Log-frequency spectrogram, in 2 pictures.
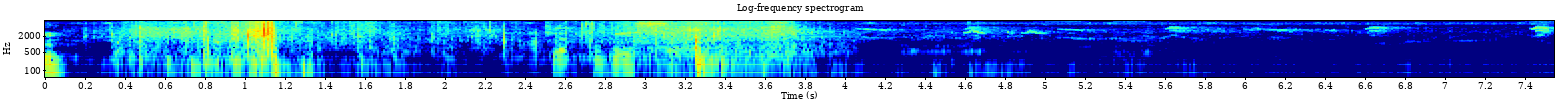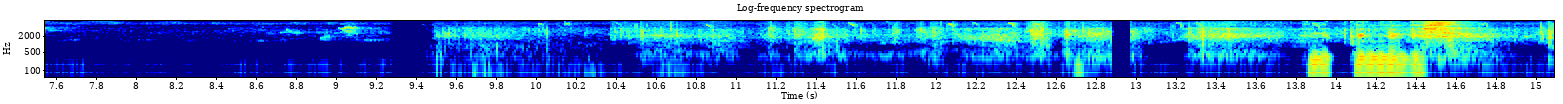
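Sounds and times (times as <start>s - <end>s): outdoor noise: 0.0s - 15.0s
small birds chirping: 3.8s - 15.0s.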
